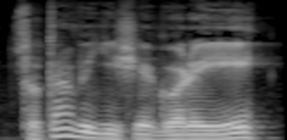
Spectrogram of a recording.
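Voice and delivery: usual speaking voice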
